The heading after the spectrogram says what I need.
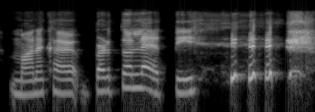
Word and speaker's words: Monica Bertoletti: us and i just asked her how to pronounce her name and i had a little fun practicing so welcome monica bertoletti i thought was so fun to say that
